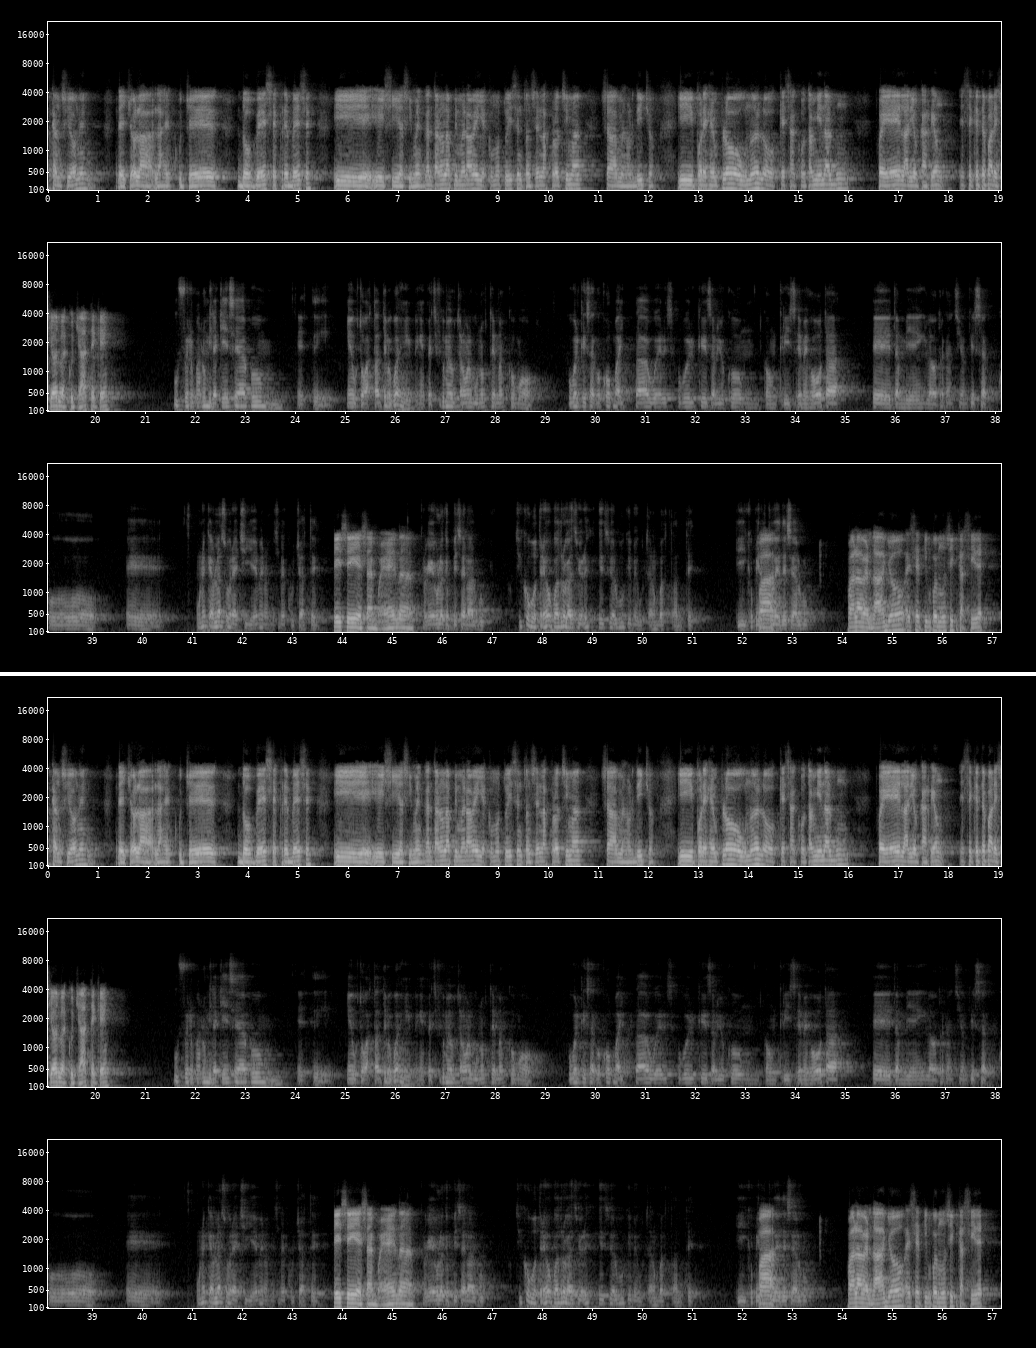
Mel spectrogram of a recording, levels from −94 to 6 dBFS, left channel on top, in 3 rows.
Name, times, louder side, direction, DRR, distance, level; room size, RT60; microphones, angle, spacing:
voice 1, 0.0-16.0 16.6-17.9 18.2-20.3 43.8-45.5 52.3-52.7 54.1-56.8, right 1 dB, 20° right, 13 dB, 0.9 m, -30 dB
voice 2, 21.6-23.8 24.0-24.8 25.0-28.8 29.5-34.9 35.6-39.1 39.7-40.4 41.1-43.5 45.6-46.9 47.5-51.0 51.9-53.3, left 2 dB, 45° left, 8 dB, 1.9 m, -41 dB
21.5 x 19.0 x 9.9 m, 1.3 s
head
